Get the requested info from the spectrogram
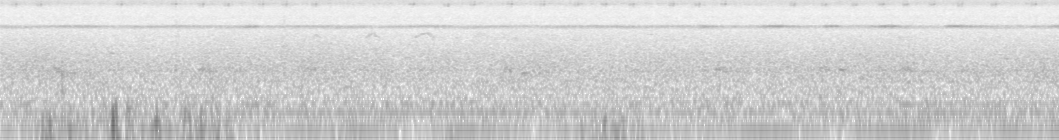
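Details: Crickets chirr continuously at night in the south of Crimea, a high steady trill with a faint upper layer, over breeze noise, with one short dull knock early on.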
